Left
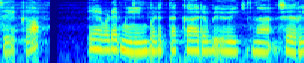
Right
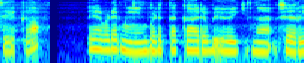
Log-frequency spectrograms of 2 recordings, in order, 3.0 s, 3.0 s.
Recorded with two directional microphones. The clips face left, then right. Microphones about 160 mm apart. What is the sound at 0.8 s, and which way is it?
Speech, 5° right (ahead or behind).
